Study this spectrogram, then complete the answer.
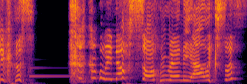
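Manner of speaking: high, giggly retelling; cracking up. Real, not acted. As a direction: push the quotes out through laughter. Cracks up retelling mom's reply.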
